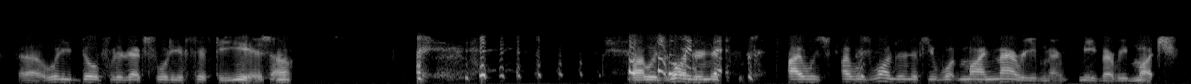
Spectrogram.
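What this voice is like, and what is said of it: Impression of a movie boxer. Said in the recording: “That was my impression of Rocky Balboa.”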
